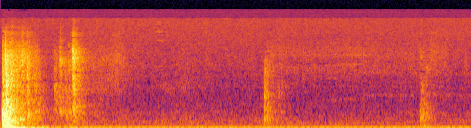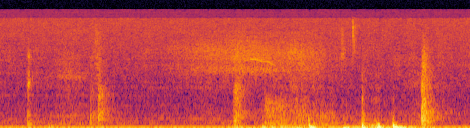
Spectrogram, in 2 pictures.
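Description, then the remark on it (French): A door bangs shut with a loud thump, then a few soft clicks and knocks follow over a steady low hum, with some faint shuffling toward the end. “Ferme la porte.”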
